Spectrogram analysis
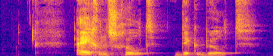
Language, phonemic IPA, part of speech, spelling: Dutch, /ˌɛi̯.ɣə(n)ˈsxʏlt ˌdɪ.kə ˈbʏlt/, phrase, eigen schuld, dikke bult
- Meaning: Expresses that one thinks a realised negative outcome is deserved; e.g. just deserts, reaping what one sows, having it coming, serving someone right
